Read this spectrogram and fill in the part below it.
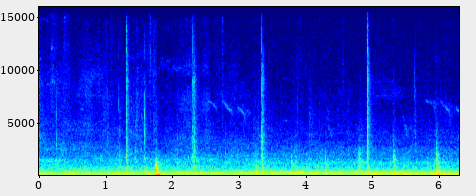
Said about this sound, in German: In regelmäßigen Abständen rauscht ein Tram über die nahe Wettsteinbrücke. Sie schlägt einen weiten Bogen über den hier gut 200 Meter breiten Rhein.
